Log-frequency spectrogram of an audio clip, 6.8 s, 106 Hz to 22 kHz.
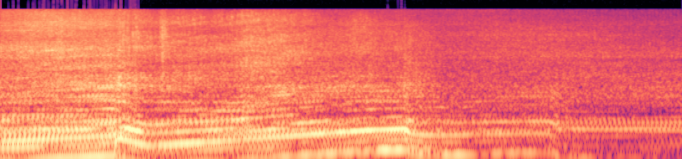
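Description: Lamborghini Huracán's V10 engine accelerating: the pitch climbs, drops sharply at an upshift just over a second in, climbs again until about four seconds in, then falls away as the engine runs on quieter.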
